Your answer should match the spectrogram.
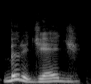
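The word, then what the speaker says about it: Buttigieg: all the time right is it Buddha judge that's how you say it yeah we continue let's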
